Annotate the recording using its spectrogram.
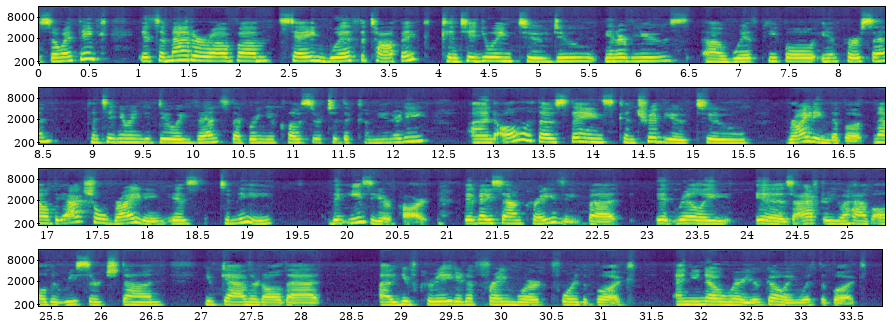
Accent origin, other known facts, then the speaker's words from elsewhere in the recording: Southern Ohio, United States; moved away as an adult; also born or lived in New York City; I'm originally from Southern Ohio.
